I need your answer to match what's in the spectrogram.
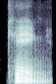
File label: "king", American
